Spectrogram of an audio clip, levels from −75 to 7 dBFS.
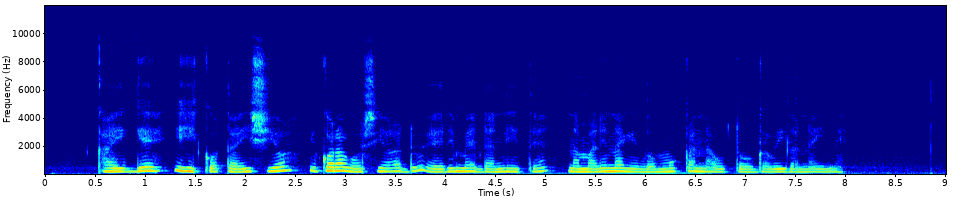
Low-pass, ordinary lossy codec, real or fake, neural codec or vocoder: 9.9 kHz; AAC, 64 kbps; real; none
